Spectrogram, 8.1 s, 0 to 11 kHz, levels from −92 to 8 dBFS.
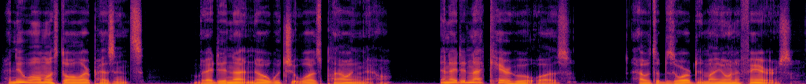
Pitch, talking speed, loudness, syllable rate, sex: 115 Hz, 230 wpm, -20 LUFS, 6.0 syllables/s, male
